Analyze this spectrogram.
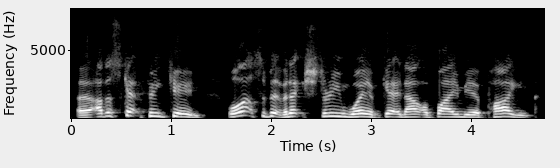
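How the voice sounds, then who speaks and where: A man's voice: high voice, fairly quick, muffled recording. A man from Leeds with a Yorkshire accent, chatting as a guest and hesitating with lots of fillers. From Leeds, northern England. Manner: hesitant, many fillers, says mate a lot. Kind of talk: casual chat.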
